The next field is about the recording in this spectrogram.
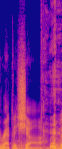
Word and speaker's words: repechage: Repechage.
